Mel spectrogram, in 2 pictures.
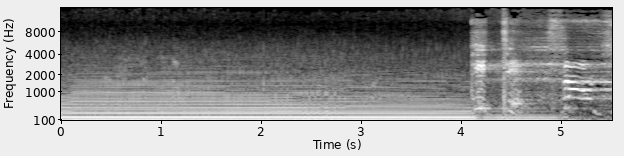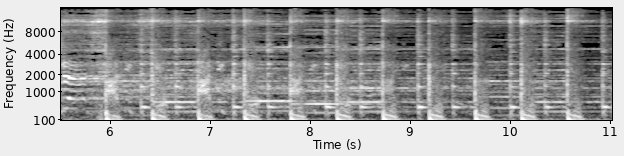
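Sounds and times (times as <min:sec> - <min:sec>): loud deep bass tone: 0:00.0 - 0:11.0.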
